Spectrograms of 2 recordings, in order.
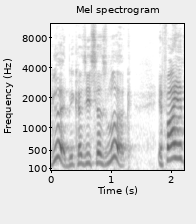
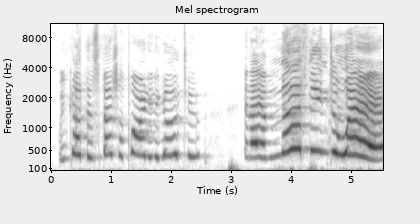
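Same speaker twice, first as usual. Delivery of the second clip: acted, very high, very loud weepy wailing sob; 12 semitones higher, 12 dB louder than usual. Retelling a wife before a party, imitating her crying. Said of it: "she's crying".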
